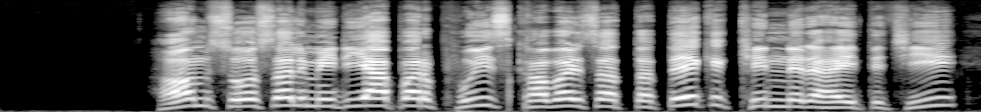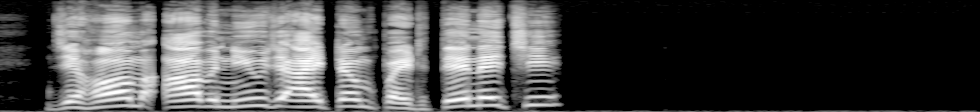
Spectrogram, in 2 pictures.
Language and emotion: Maithili, angry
